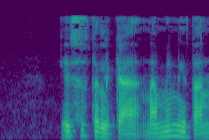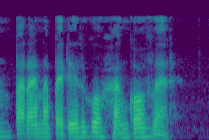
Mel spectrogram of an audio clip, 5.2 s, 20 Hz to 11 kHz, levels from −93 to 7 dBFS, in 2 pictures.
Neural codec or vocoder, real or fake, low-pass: none; real; 7.2 kHz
